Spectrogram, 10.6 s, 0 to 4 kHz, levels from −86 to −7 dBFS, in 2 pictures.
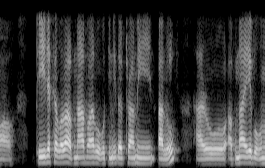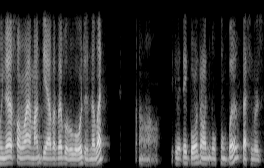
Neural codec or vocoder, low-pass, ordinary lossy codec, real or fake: codec, 16 kHz, 0.5 kbps, FunCodec, trained on LibriTTS, 25 frames a second; 3.6 kHz; none; fake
